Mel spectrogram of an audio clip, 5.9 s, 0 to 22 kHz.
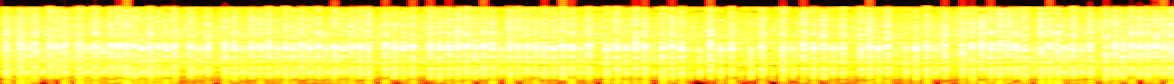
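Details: Saito FA-65 model four-stroke glow engine, first run after rebuild, APC 12x6 prop, Morgan's Omega 10% fuel, Fox Miracle plug: crisp very fast even exhaust crackle at high revs, strong steady note, no misses; normal running.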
